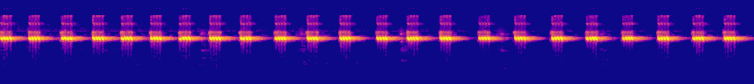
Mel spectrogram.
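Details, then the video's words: Cricket chirping: steady, high, pure-toned chirps repeated about three times a second, each pulse sharp then fading, with no other sounds present. "BEAUTIFUL SOUND OF CRICKETS"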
